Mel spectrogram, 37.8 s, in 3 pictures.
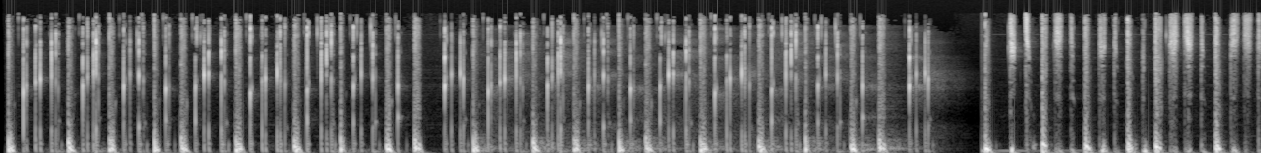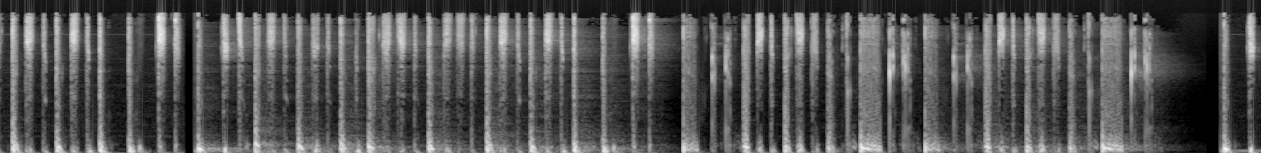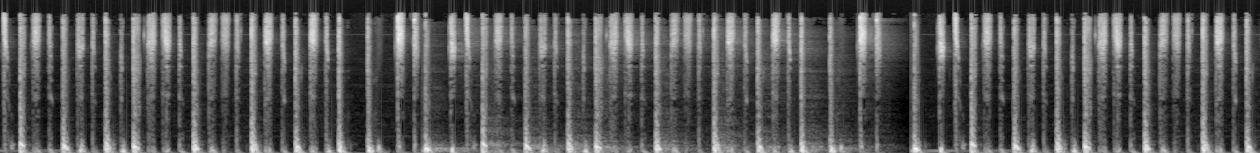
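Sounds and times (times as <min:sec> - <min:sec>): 
beatbox: 0:00.1 - 0:24.2, 0:24.8 - 0:37.8.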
